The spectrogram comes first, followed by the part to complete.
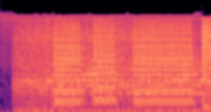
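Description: A car horn honking in three short blasts over steady traffic noise, a traffic-report sound effect.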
